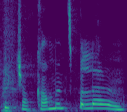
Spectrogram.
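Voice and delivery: slipped-into British accent, pitched very high. Asking viewers to comment below, slipping into a British accent. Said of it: "I went British there".

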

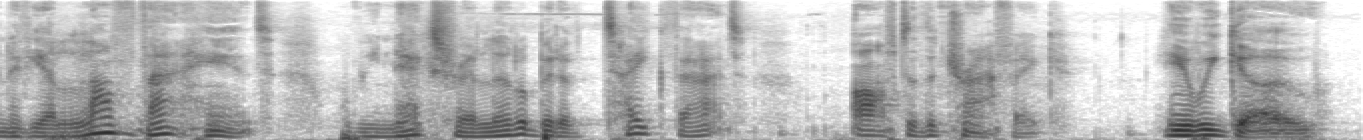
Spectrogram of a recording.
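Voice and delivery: very soft, hushed, smooth radio-DJ voice. Speaker imitates a Smooth FM presenter with a radio voice: imitating a radio presenter's voice. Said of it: "this guy that has just got uh, this radio voice".

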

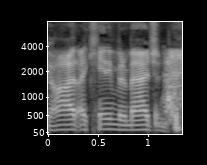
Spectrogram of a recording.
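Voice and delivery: ordinary talk

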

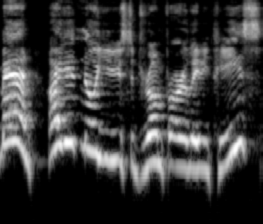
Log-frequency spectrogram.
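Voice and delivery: eager, excited high voice. Speaker retells what a man said at a merchandise signing, imitating him excited. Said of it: "he's all excited".

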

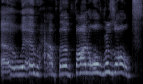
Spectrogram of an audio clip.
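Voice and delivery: put-on slow, high Australian accent. Speaker retelling someone announcing the final results, in an australian accent. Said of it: "that's a really good Australian accent".

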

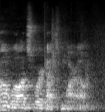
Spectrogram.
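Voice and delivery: ordinary talk

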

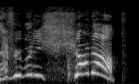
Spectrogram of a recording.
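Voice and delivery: mock high-pitched shouting. Retelling the moment it started playing with everyone around; retelling a yell. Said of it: "I yelled".

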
